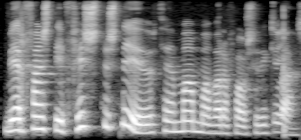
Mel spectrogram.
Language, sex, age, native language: Icelandic, female, 60-69, Icelandic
